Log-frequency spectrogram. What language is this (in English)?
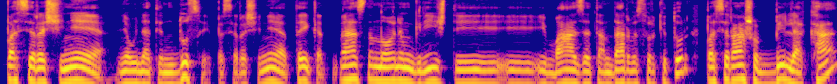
Lithuanian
